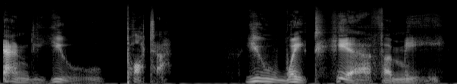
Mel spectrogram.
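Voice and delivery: low, measured, icy menace; quiet, controlled rage with deliberate pauses; cold fury. A narrator's reading. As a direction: drop the pitch and space the words out slowly. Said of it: "in a voice of cold fury".

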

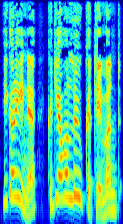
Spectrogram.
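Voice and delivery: mild nervous gabble. A narrator's reading. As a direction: hurry the words out anxiously. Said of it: "Shufti began nervously".

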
